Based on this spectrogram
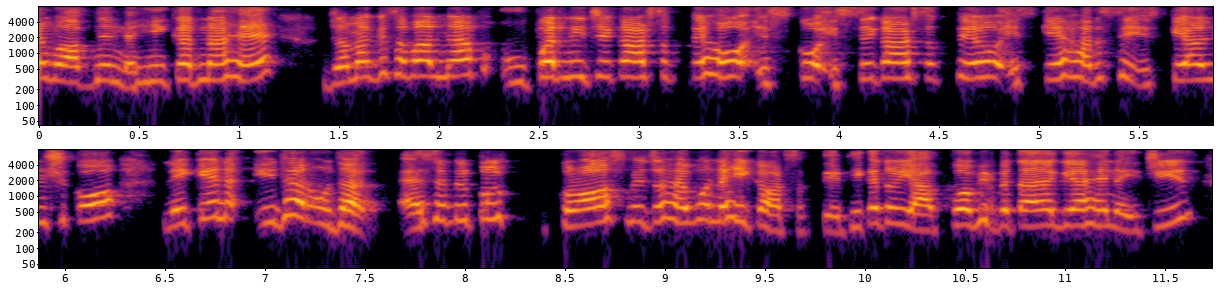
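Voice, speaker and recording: A woman teaching fractions in a live online class for children, explaining patiently, repeating checks, and giving firm warnings about chat behavior. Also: sits high.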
